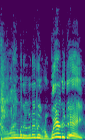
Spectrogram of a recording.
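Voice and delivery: high, frantic fretting squeak; mock panic. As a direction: play a flower fussing in a hammed-up panic. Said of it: "Lilies aren't freaking out".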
